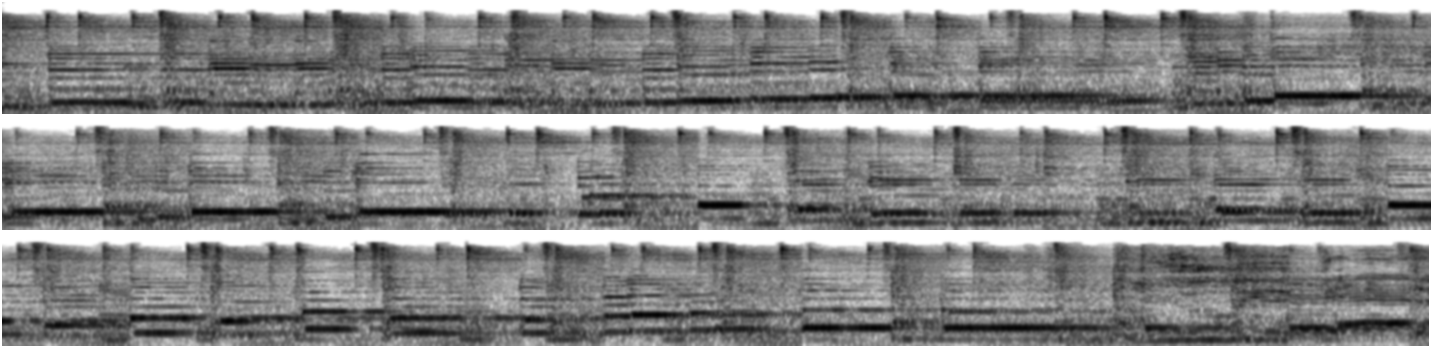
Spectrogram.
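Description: Live jazzy band playing an instrumental passage of a Christmas song: electric keyboard carrying the melody over a drum kit keeping a steady beat.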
